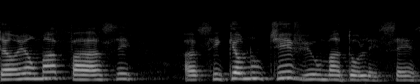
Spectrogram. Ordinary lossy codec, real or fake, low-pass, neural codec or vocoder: none; real; none; none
